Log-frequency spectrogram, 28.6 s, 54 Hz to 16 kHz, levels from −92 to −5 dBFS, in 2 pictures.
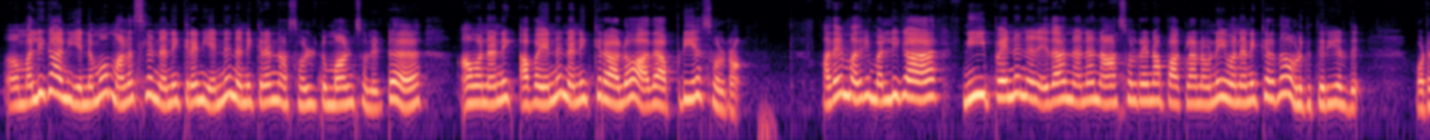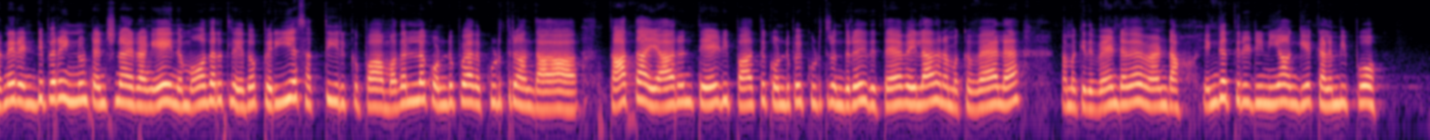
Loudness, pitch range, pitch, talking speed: -20 LUFS, 230-270 Hz, 245 Hz, 150 wpm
